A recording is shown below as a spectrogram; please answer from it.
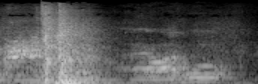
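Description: A single loud, sharp thump about half a second in, then a man's voice briefly.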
